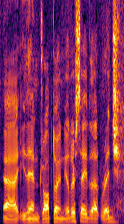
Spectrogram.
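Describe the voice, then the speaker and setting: A man with a Northern Irish accent hikes alone through the snow, chatting to viewers in a relaxed vlog from an outdoor hill forest track. He speaks a little fast in a fairly low, steady voice with a darkish, clean tone.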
